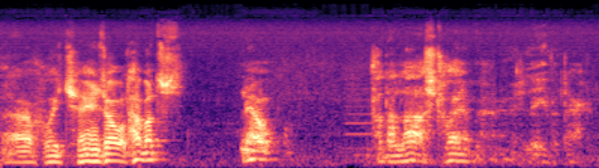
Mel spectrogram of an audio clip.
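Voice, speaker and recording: Speaking slowly-ish at a fairly slow pace in a Dublin accent, a man uses a medium pitch with ordinary variation and big swings in loudness, amid noticeable background noise and audible room echo. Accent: Irish, Dublin. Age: 60s. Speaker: retired mail sorter. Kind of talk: documentary narration.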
